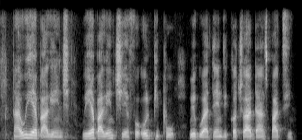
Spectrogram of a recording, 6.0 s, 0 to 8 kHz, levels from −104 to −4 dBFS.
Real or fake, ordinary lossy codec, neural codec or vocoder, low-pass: fake; none; codec, 16 kHz, 4 kbps, FunCodec, trained on Chinese and English, 50 frames a second; 7.2 kHz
